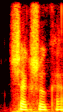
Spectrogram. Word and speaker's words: shakshuka: meet and she got shakshuka so it was so on anyway Shuka Shaka sh listen if you're gonna say Shak Shuka you say it right Shak okay so this person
